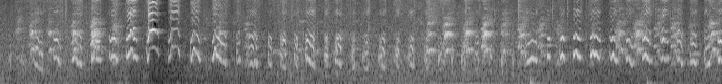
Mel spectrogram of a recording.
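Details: Toy Poodle producing a long, busy stream of squeaky, rapidly wavering whines and short yips, almost four per second, with a brief clatter near the start and a soft thud later.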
